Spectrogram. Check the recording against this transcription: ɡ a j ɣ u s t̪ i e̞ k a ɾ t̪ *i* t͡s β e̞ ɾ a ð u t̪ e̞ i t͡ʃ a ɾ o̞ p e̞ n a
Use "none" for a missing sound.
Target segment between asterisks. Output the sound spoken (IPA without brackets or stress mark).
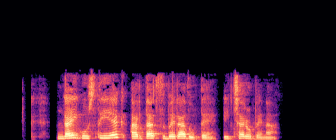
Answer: a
